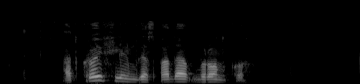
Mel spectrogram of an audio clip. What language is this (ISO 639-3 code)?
rus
